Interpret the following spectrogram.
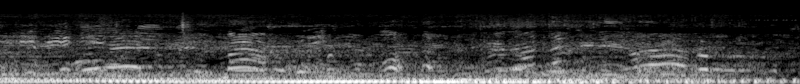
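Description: People's voices talking, over a steady low hum that drops slightly in pitch about two seconds in.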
